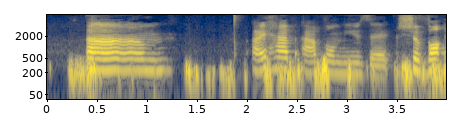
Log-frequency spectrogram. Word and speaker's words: Siobhan: Siobhan, it's pronounced Siobhan.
